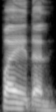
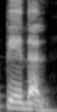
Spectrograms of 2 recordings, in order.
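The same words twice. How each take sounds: First: पैदल with open gliding "pai", falling; correct "ai" vowel. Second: पैदल said as "pedal", falling; wrong "e" vowel. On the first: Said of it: "तो अपन कैसे पढ़ेंगे?". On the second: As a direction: say पैदल with a pure "pe", no glide. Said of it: "इसको कैसे पढ़ रहे हैं?". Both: Shown as a demonstration.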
